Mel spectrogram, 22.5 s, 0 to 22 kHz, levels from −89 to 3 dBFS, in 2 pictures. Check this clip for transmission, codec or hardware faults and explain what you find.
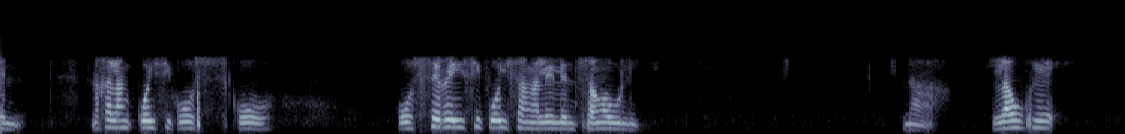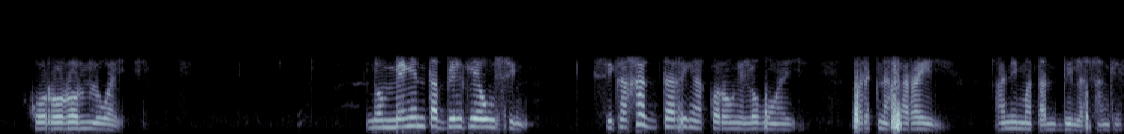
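The speech is rough and faintly synthetic from start to finish, with a hollow, narrow telephone tone: no low body below about 250 Hz and nothing above 3.7 kHz. That is G.729 codec damage, and it is plainly audible. The codec models each 10 ms frame with a vocal tract filter, a pitch predictor and a few pulses, then rebuilds the speech from those. The sound points to a coarse 8 kbit/s rate, and the band-limited line shapes the tone.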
